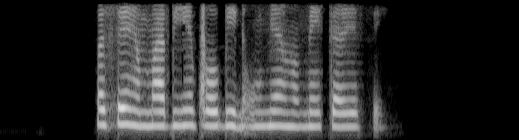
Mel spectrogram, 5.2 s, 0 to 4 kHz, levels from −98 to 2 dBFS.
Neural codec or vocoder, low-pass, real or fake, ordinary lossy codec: codec, 16 kHz, 1 kbps, FunCodec, trained on LibriTTS, 50 frames a second; 3.6 kHz; fake; AAC, 24 kbps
